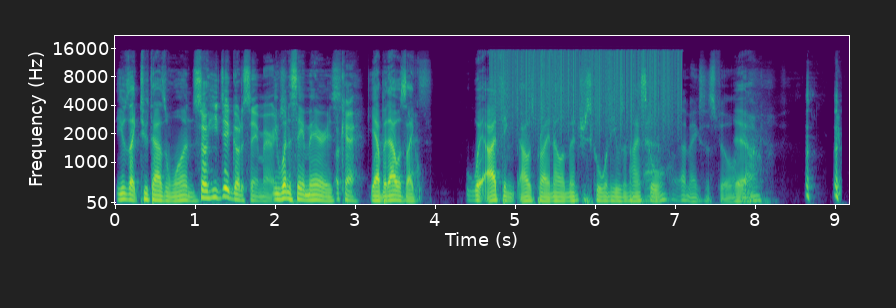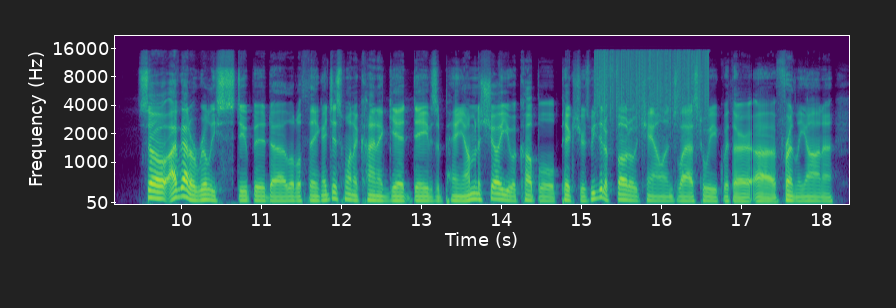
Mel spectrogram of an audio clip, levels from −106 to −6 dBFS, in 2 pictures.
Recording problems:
crackling; noticeable; from 4.5 to 7 s and from 15 to 17 s; 15 dB below the speech

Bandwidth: 15 kHz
